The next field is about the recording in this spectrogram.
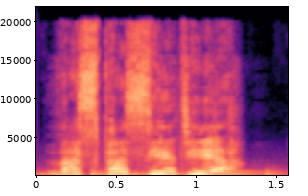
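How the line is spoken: Shrieking clown. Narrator (German): kreischt der schwarz-weiße Clown

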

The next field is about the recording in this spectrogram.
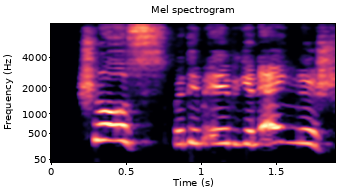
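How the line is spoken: Grandmother shouting. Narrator (German): schrie die Großmutter

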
